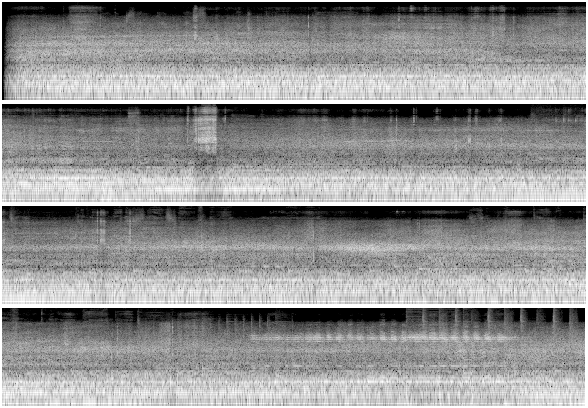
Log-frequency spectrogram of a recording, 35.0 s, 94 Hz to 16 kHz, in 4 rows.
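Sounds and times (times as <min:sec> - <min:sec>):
motorcycle engine running: 0:16.7 - 0:30.7, 0:32.4 - 0:35.0.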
